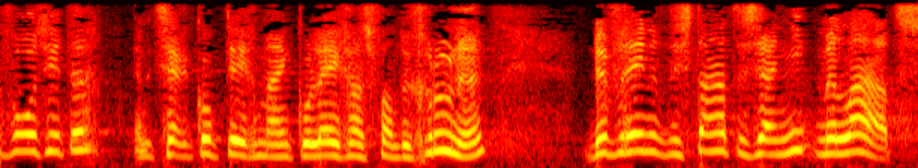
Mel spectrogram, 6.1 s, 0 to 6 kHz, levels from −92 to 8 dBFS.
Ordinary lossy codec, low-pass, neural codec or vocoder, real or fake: none; 5.4 kHz; none; real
